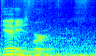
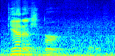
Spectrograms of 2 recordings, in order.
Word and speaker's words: Gettysburg: people that are forign if you say Gettysburg we know you ain't from here the locals pronounce it gettsburg let you in on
